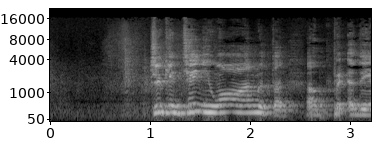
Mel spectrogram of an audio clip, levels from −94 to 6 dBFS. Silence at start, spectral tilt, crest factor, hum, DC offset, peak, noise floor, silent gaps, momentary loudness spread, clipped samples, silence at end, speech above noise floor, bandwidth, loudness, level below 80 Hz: 0.6 s; -3.5 dB/octave; 18 dB; none; under 0.1%; -12 dBFS; -60 dBFS; none; 15 LU; under 0.1%; 0 s; 31 dB; 17 kHz; -28 LUFS; -70 dBFS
